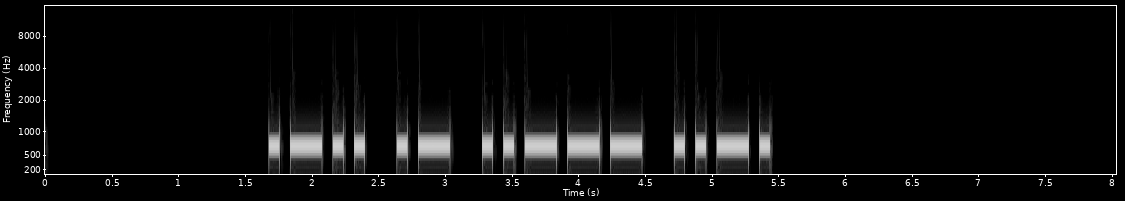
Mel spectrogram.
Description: Morse code, heard as a keyed tone, about 15 wpm, 700 Hz. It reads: LA2F
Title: DXCC-100 Call Signs - 4 Characters - Repeated 2x - 15wpm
